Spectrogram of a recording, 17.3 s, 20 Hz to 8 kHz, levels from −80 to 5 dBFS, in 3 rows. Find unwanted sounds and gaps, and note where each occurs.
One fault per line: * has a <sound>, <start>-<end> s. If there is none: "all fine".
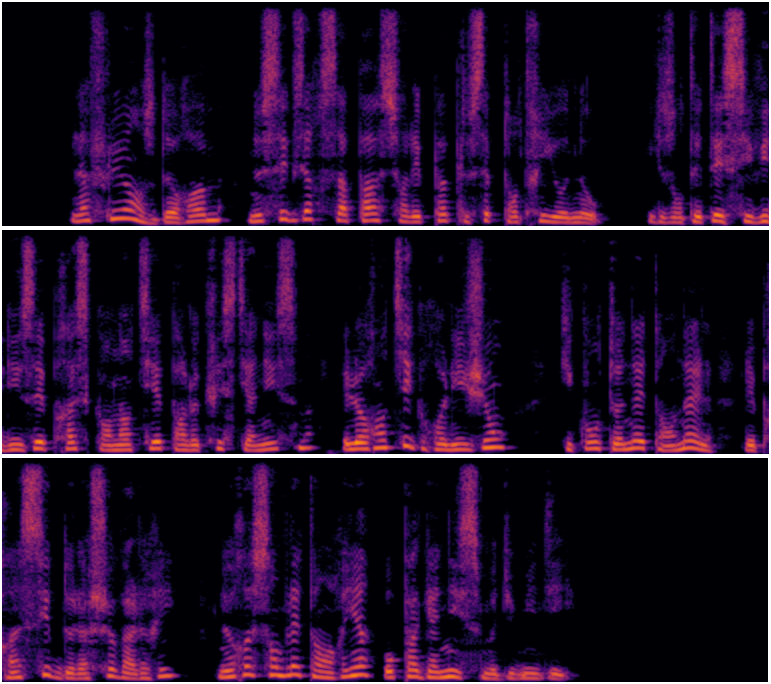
all fine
